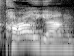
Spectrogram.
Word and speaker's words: Jung: test from Carl Jung it's Carl Jung but I like to say Jung because it's how it's spell it just makes sense in my brain so I have to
